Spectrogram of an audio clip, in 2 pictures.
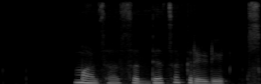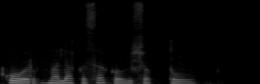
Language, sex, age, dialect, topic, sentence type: Marathi, female, 31-35, Northern Konkan, banking, question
